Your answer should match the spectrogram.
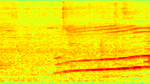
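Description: A single long pitched note, quiet at first, that slides slowly upward for about a second and a half and then begins to fall away, over a low steady hum.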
